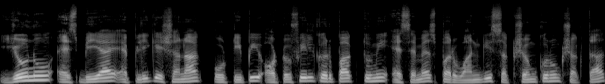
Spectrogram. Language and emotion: Goan Konkani, neutral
